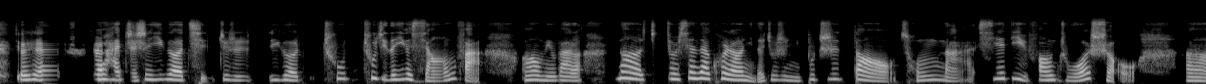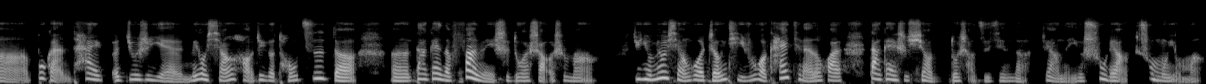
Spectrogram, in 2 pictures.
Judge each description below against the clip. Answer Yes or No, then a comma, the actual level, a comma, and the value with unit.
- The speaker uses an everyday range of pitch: Yes, average, 4.9 semitones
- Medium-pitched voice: No, high, 205 Hz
